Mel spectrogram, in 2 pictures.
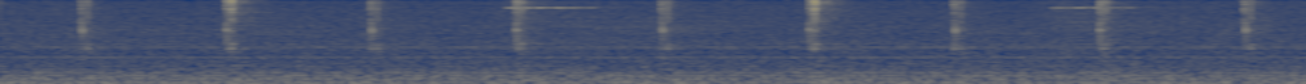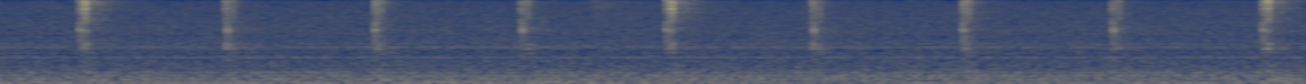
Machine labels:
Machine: valve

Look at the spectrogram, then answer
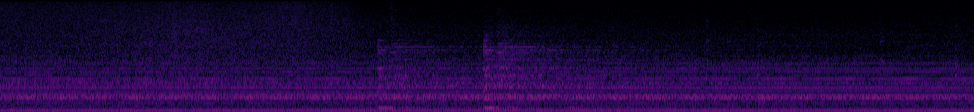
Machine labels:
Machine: pump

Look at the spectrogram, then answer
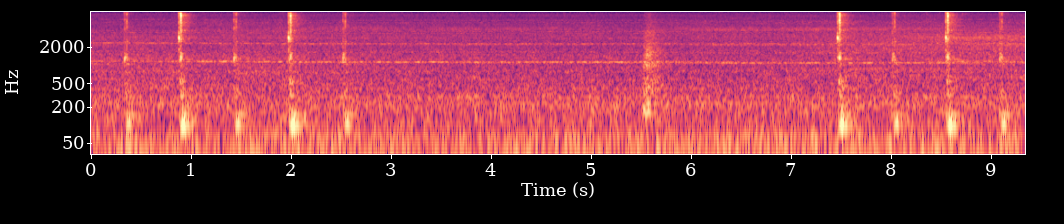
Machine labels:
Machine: valve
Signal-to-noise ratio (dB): 6 dB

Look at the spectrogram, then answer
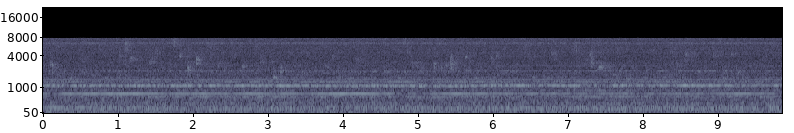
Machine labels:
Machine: pump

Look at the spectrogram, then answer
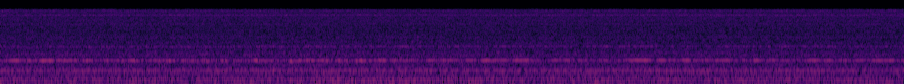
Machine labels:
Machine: fan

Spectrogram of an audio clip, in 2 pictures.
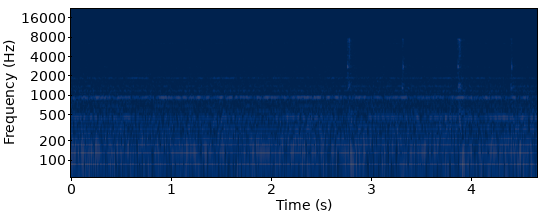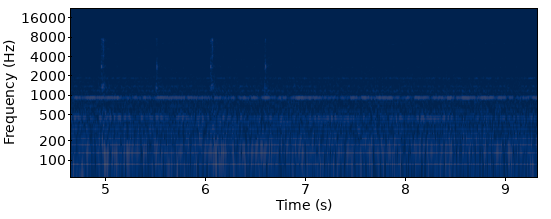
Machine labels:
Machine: valve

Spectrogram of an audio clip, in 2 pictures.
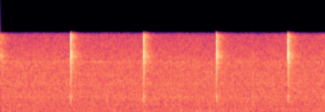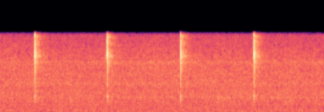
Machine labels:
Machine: valve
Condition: normal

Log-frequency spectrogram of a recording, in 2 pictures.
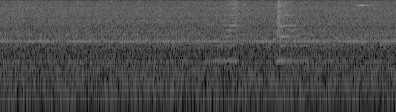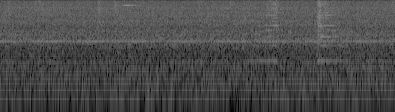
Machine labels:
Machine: slide rail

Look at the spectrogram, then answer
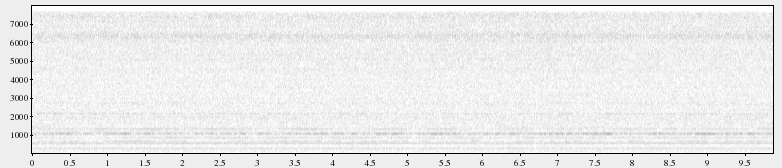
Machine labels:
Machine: fan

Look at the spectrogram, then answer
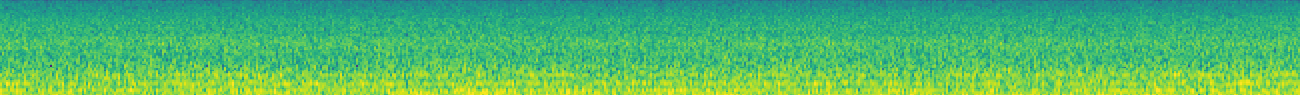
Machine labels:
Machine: fan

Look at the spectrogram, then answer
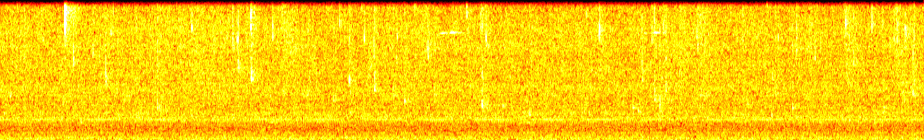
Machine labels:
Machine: pump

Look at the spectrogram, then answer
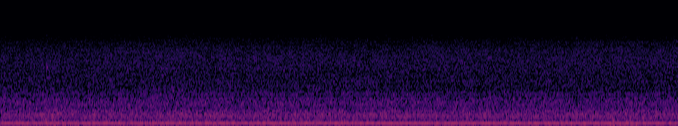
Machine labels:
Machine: pump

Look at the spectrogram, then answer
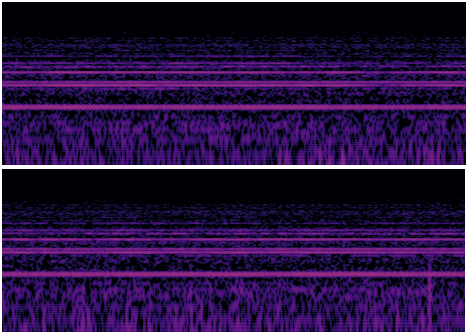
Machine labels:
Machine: fan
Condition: normal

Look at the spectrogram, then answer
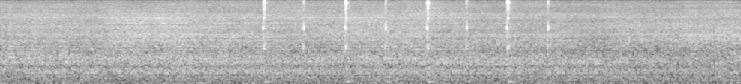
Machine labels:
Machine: valve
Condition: normal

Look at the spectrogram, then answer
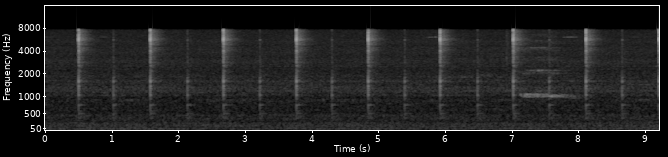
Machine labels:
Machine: valve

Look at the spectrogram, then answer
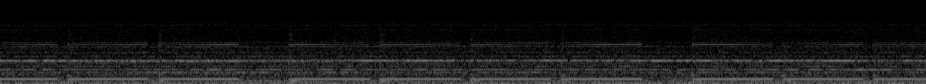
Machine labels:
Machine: slide rail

